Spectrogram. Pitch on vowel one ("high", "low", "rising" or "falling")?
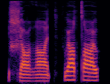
low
